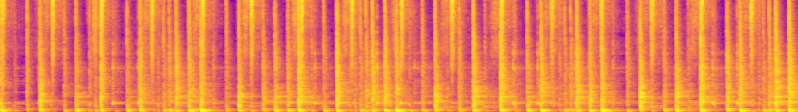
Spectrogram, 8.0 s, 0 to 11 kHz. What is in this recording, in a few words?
percgroove 120, Perc Grooves; Slate; SD SEISMIC Drum Sample Pack; Signature Perc Grooves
